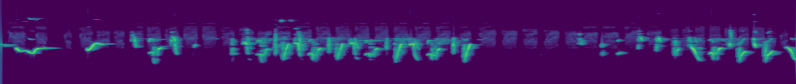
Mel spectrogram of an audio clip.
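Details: Horsfield's babbler master recording for contest birds: a wavering whistle and a rising note, then a long jumble of sharp downslurred chips and squeaks, a pause, and more varied chattering notes.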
